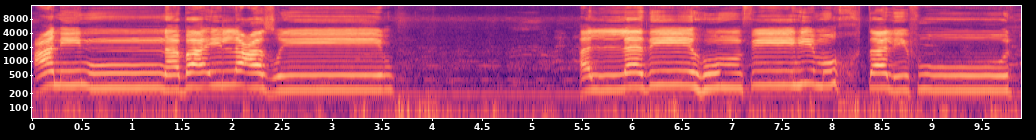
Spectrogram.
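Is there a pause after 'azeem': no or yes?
yes. There is a pause after the word azeem. "अगर हम वक़फ़ करेंगे तो ऐसे पढ़ेंगे"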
